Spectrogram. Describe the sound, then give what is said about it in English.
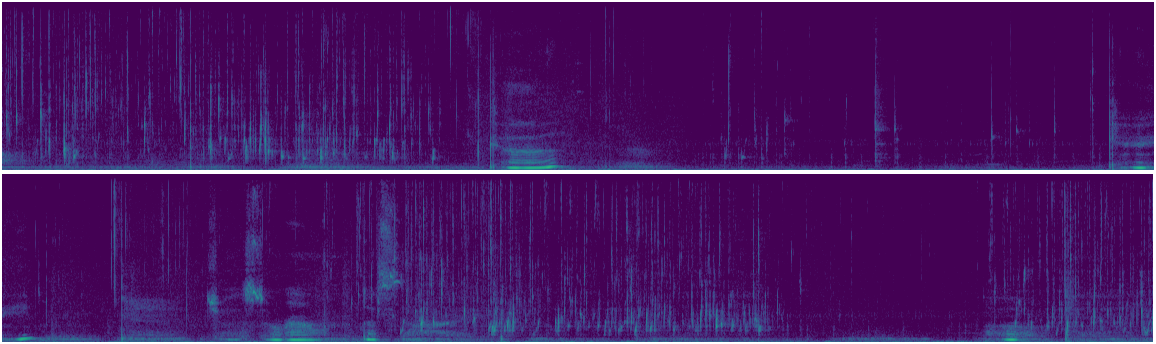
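Warm water being poured over someone's body in a relaxing spa-style pampering session: soft, faint trickles and drips that come and go, with a few gentle splashes and a quiet, soft-spoken voice in between. “Let me pour water all over your body.”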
